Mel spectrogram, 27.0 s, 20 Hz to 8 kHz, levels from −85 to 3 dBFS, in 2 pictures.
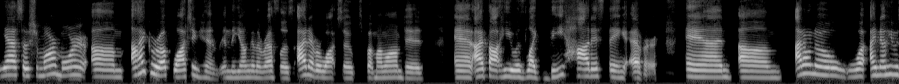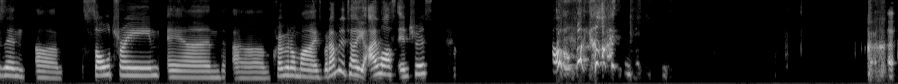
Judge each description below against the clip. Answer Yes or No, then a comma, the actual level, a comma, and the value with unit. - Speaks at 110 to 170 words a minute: Yes, average, 145 wpm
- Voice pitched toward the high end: Yes, high, 200 Hz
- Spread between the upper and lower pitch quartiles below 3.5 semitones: No, average, 4.7 semitones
